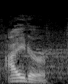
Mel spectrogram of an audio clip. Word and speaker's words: Ieuter: I-E-U-T-E-R, Brigitte Eider.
